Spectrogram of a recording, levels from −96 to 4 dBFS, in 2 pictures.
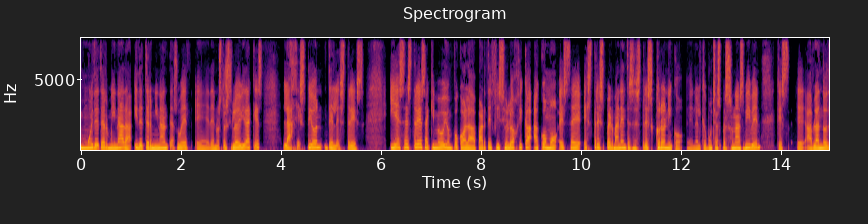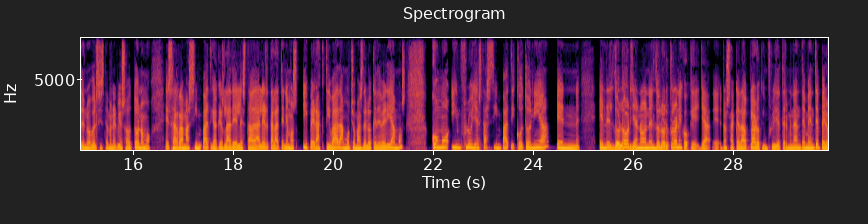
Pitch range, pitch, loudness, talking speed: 185-210 Hz, 195 Hz, -18 LUFS, 200 wpm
